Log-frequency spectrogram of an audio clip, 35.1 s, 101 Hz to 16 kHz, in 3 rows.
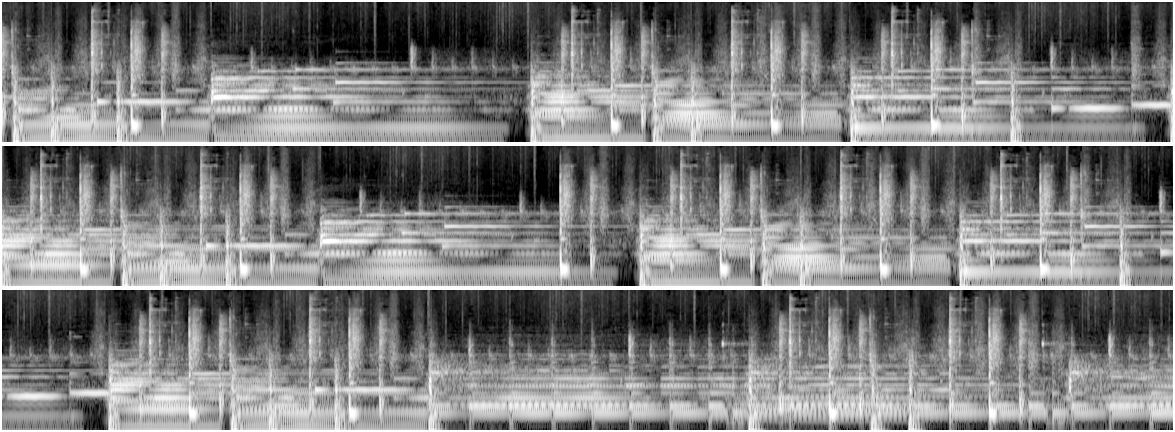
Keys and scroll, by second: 3.6 z, 7.0 typing, 8.8 Escape, 11.1 d, 12.2 typing, 12.5 Return, 13.3 Escape, 23.1-24.8 typing, 33.6-34.1 typing, 34.1 Return.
